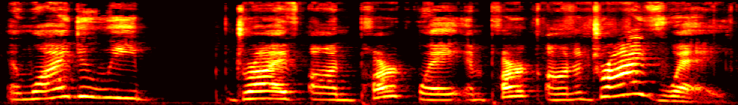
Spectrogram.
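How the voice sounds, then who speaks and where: A woman's voice: high-pitched, lively intonation, slow, fairly bright tone, full character voice. Quirky, questioning male schoolteacher read by a woman. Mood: puzzled, insistent. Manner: questioning, emphatic, rhetorical. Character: quirky male schoolteacher puzzling over the English language.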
